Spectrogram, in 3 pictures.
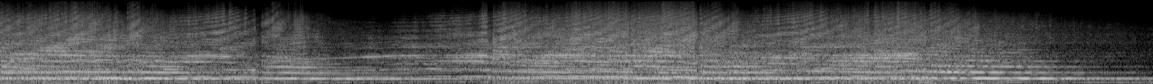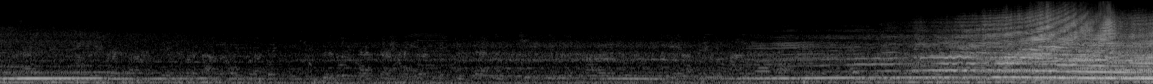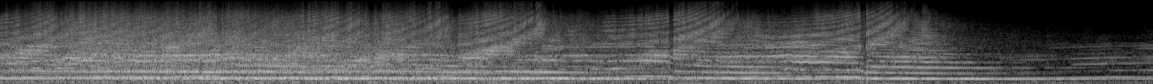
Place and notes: Silverstone Circuit, Towcester, UK - british motorcycle grand prix ... 2021
moto two free practice three ... copse corner ... dpa 4060s to MixPre3 ...
East Midlands, England, United Kingdom, 28 August, 10:55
